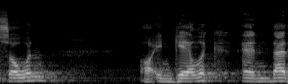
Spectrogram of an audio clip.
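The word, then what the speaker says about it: Samhain: fall is seen pronounced seen it looks like Sam Hayne in English but it's pronounced soen uh in gaic and that is Halloween or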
